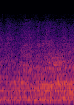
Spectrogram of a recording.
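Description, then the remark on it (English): A train at a station platform: a steady, fairly loud rumble and hiss with a busy, dense texture, and indistinct voices blended into the noise. “Don't let him get on the train!”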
